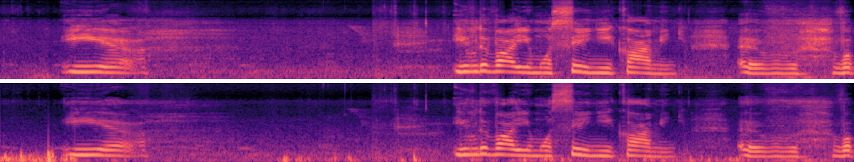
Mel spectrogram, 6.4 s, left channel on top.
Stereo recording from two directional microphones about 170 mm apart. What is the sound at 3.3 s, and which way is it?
Speech, 10° right (ahead or behind).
